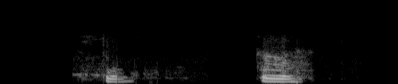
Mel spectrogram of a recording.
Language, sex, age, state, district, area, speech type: Maithili, male, 60+, Bihar, Madhepura, rural, conversation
